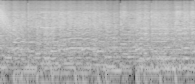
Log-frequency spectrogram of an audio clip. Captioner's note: sigh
